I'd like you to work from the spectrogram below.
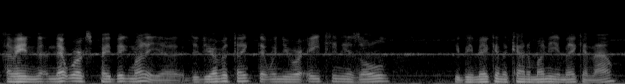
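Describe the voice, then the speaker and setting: A man's voice: mid-range voice, fast talker. A man hosting a casual radio interview, friendly and joking, asking short questions. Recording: dull lo-fi radio audio with faint hiss.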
